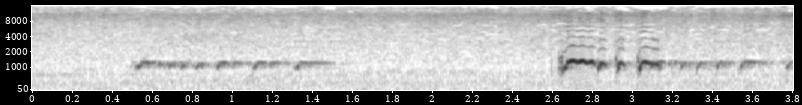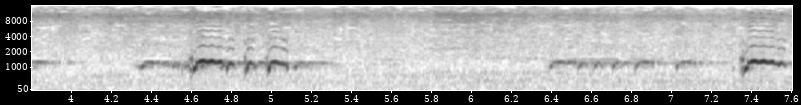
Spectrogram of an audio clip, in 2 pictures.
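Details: Local zebra dove singing in the kerot style for training other doves, with faint trilled purrs alternating with short clusters of two or three staccato coos, repeated four times.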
